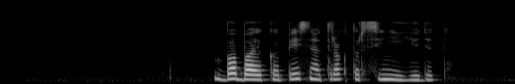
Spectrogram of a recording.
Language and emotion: Russian, neutral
